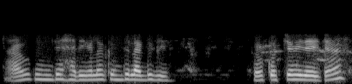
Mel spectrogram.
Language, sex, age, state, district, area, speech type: Odia, female, 60+, Odisha, Jharsuguda, rural, conversation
